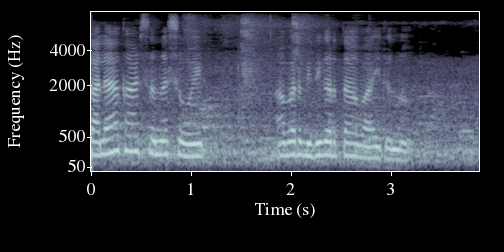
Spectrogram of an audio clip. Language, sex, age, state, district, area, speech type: Malayalam, female, 30-45, Kerala, Thiruvananthapuram, rural, read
